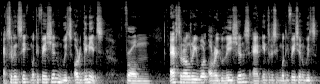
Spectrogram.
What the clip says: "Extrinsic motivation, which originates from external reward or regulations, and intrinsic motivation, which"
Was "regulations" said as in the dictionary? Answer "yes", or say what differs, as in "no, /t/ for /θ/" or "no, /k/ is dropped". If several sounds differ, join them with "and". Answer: no, /s/ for /z/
